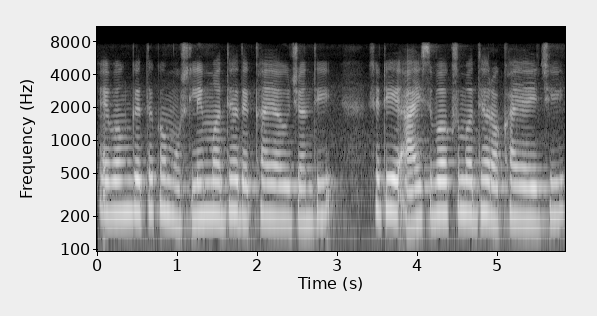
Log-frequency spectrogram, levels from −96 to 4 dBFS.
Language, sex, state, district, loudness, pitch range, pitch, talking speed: Odia, female, Odisha, Nuapada, -17 LUFS, 190-215 Hz, 205 Hz, 100 wpm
